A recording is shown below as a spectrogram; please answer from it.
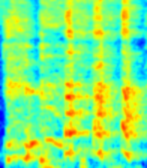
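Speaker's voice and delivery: high peal of laughter; amused laugh. Real, not acted. Gardener laughing over mystery plants, a high laugh. Laughs at her own story.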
